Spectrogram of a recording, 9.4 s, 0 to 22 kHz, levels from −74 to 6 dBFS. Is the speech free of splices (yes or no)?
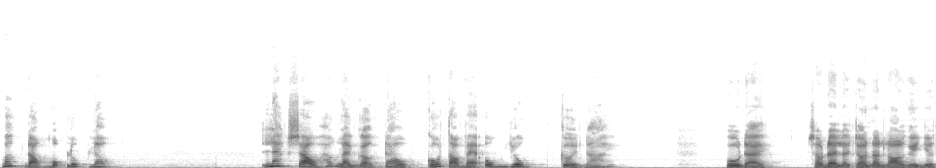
yes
